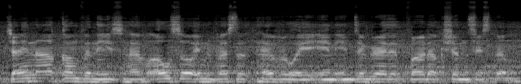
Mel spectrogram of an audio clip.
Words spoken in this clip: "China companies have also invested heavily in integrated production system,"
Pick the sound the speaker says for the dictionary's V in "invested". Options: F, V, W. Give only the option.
V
